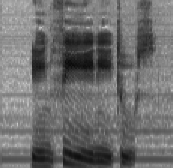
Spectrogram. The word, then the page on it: unlimited: [.ˈlɪ.mə.təd]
